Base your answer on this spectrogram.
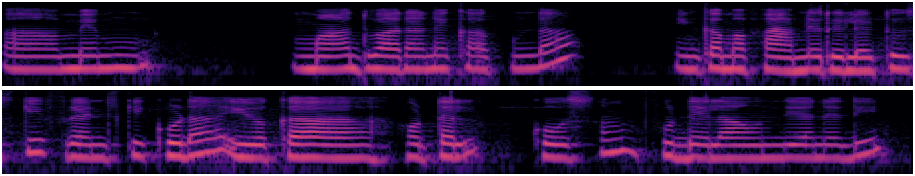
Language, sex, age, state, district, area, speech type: Telugu, female, 18-30, Andhra Pradesh, Kakinada, urban, spontaneous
